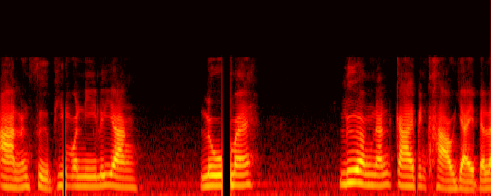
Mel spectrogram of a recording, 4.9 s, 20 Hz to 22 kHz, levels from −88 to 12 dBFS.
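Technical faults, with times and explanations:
0.63–0.74 s, 2.22–2.34 s and 4.16–4.26 s, packet loss on an ADPCM call: gaps of 30, 90 and 20 ms drop abruptly to silence, appearing as flat-line holes with vertical edges, then speech resumes briefly distorted while the receiver's predictor and step size resynchronise.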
